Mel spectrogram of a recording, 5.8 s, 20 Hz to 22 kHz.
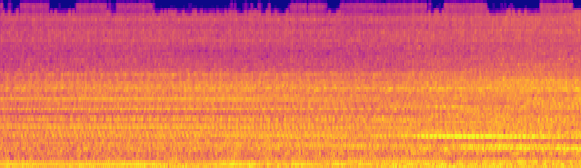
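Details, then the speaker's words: Cold start on a 4-cylinder engine left overnight, oil clean and full: a busy metallic rattle at about four per second rides over the idle from up top; suspected timing chains or a VVT actuator, not confirmed. "Okay. So the motor's dead cold. Woo! There we go. That's timing chains. Well, timing chains, or it's a VVT actuator."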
